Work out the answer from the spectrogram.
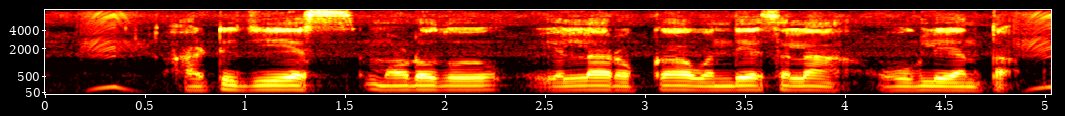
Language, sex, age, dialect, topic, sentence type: Kannada, male, 46-50, Central, banking, statement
